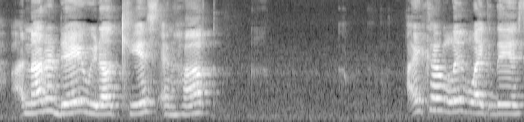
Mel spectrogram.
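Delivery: slow, drawn-out melodramatic complaint; hammed-up despair, stretching the words; mock lament. Streamer bemoans having no kisses, in a mock lament.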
